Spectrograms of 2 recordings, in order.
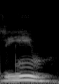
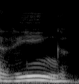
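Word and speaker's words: ह्रीं: तो मैं जिस तरीके से बता रही हूं कि रीम आर डबल ई एम या रिंग are double E एन जी दो प्रोनाउंसिएशन है।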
